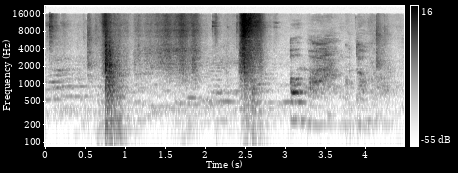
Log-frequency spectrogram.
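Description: A cloth-wrapped loaf pushed up onto the top of a wooden wardrobe: two short bursts of cloth rustling and knocking against the wardrobe, about a second in and again past halfway, with faint voices between.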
